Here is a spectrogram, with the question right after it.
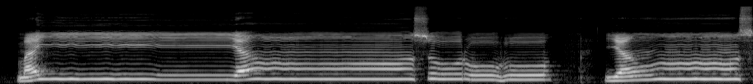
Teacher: Cara bacanya itu masuk ke ya, mai seperti itu, disertai dengung dua ketukan. Idgham bi gunnah.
